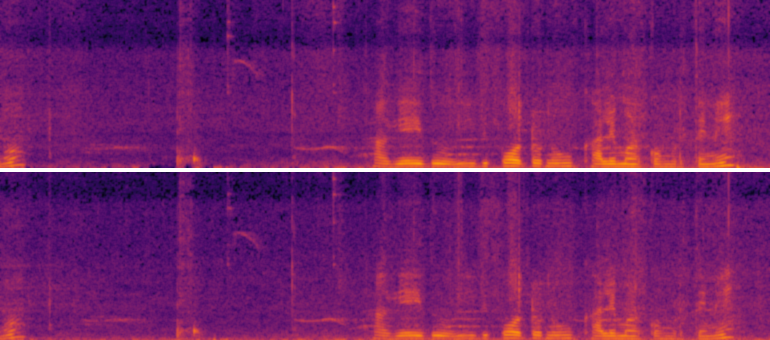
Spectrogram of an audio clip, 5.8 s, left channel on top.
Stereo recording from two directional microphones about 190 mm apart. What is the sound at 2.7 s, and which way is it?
Speech, 35° left (ahead or behind).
